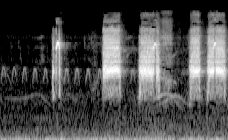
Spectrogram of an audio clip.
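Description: Black francolin giving a harsh, grating call: a short clipped note, then four loud rasping notes in two quick pairs. A faint ticking pulse sounds in the background.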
